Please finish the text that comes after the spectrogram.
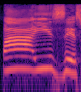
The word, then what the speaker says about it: países: Se eu pegar a palavra países, países, como é que eu separo? Países. E sozinho leva acentos e para ser hiato, tem que pronunciar de forma forte, tá? Não é países.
